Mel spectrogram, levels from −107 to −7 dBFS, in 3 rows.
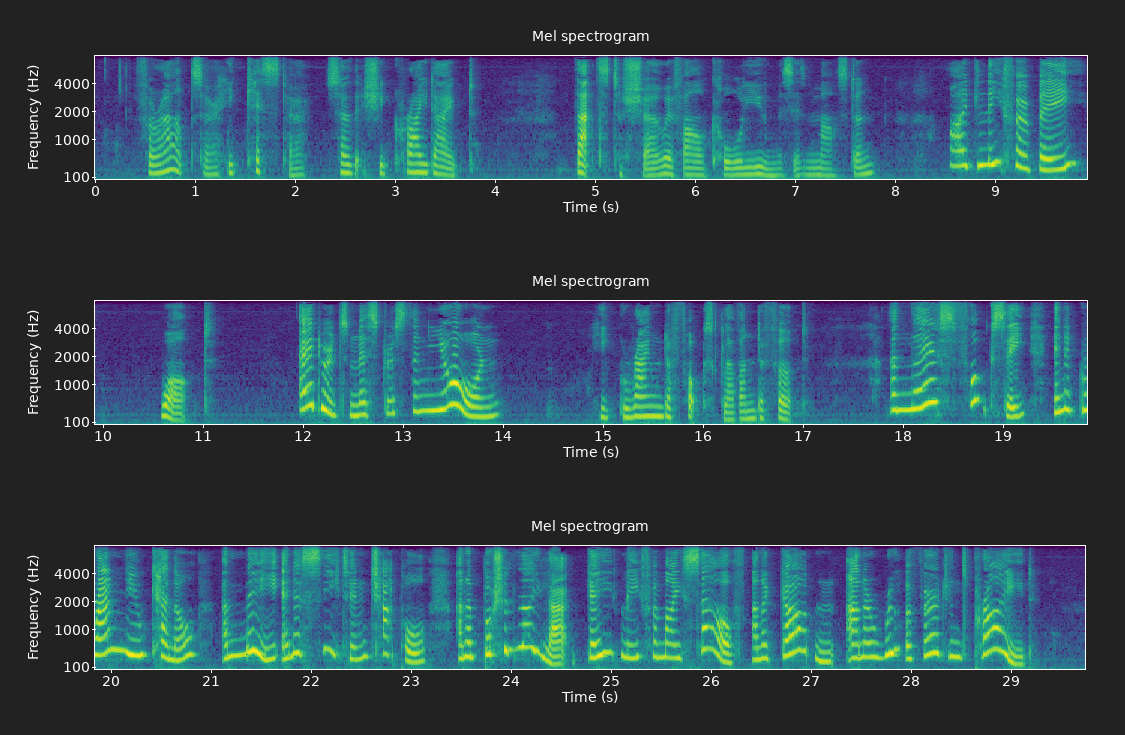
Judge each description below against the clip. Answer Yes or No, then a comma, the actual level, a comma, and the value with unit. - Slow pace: Yes, slow, 130 wpm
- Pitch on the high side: Yes, very high, 295 Hz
